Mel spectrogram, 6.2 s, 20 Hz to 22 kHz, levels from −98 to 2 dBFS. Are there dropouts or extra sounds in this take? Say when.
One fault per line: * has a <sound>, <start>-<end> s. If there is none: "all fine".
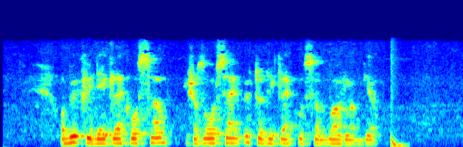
* has a thud, 5.2-5.5 s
